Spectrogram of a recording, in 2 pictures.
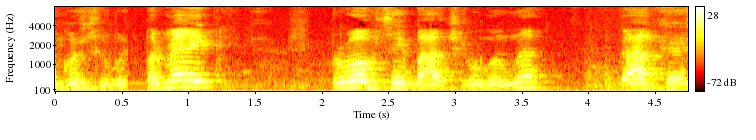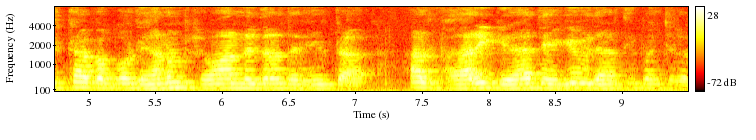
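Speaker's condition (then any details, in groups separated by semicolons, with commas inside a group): Cerebral palsy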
